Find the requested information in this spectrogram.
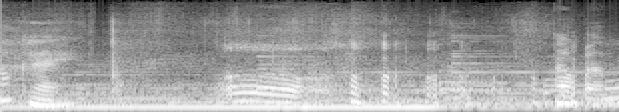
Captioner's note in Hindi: हंसती है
